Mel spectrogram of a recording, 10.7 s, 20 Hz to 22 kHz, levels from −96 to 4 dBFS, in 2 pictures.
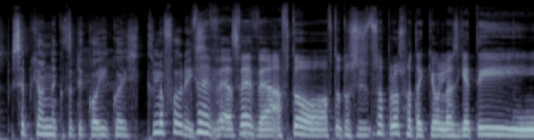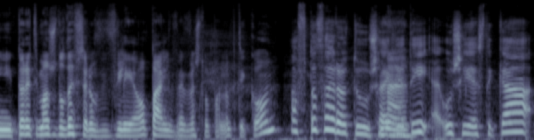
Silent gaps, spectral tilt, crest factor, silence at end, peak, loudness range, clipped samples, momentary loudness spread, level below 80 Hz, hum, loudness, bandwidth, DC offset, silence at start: none; -5 dB/octave; 16 dB; 0.05 s; -14 dBFS; 3 LU; under 0.1%; 7 LU; -56 dBFS; none; -31 LUFS; 19 kHz; under 0.1%; 0 s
